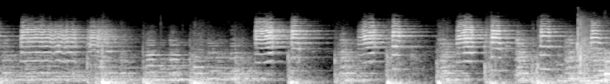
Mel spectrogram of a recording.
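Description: Swing jazz recording led by brass instruments, quick runs of notes over a steady beat of about two thumps a second.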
